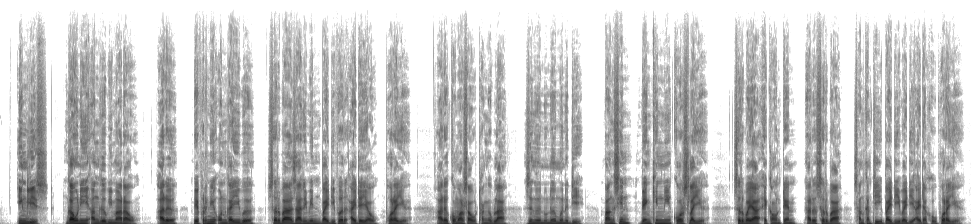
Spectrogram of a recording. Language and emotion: Bodo, neutral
